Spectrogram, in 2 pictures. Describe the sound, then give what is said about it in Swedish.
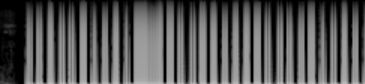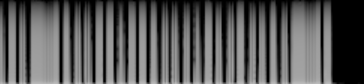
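A buzzy synth bass, a sawtooth with a square sub-oscillator, plays a fast, steady run of short, loud, harmonically rich low notes for about nine seconds with no voices. “Och då börjar vi ju drabbas av en liten knarrighet som dyker upp eftersom det är så alltså låga toner nu så att man hör liksom inte någon direkt kropp utan man, eftersom det är sågtand och plus en låg fyrkant och så är det massa kanter i vågformen”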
